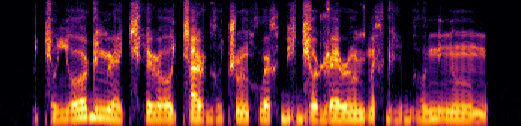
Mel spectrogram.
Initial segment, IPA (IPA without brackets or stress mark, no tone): c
